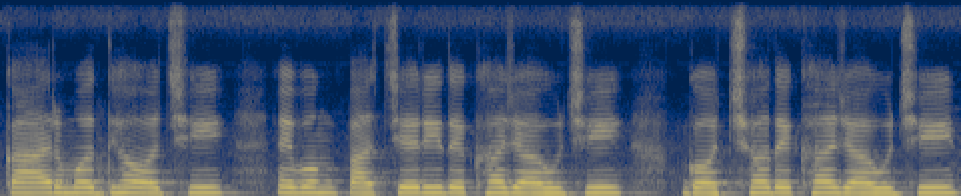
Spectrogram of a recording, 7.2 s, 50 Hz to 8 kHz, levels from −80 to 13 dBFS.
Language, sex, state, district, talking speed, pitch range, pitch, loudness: Odia, female, Odisha, Nuapada, 65 wpm, 215-230 Hz, 225 Hz, -12 LUFS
